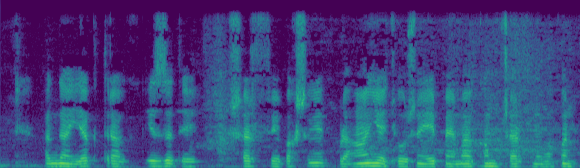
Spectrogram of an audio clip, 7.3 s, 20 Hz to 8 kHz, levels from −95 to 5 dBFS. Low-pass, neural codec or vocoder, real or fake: 7.2 kHz; none; real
